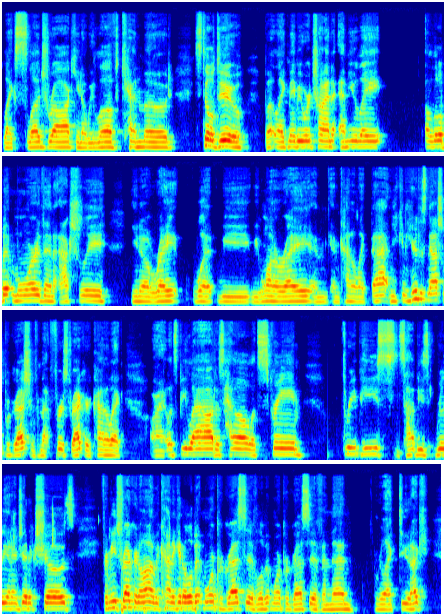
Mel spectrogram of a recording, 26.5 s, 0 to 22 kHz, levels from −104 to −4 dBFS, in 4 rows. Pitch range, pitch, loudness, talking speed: 135-155 Hz, 145 Hz, -28 LUFS, 215 wpm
